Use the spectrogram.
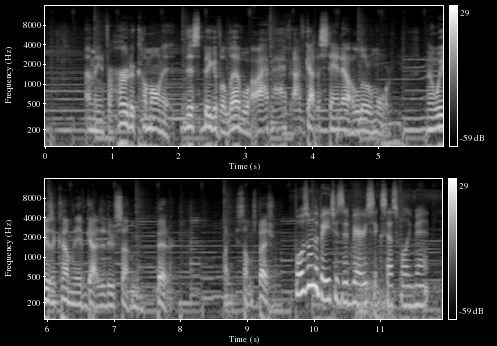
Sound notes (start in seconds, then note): none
